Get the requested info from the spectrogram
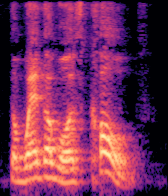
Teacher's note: i should stress weather and i should stress cold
